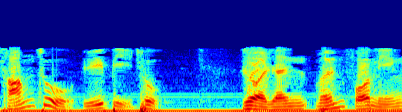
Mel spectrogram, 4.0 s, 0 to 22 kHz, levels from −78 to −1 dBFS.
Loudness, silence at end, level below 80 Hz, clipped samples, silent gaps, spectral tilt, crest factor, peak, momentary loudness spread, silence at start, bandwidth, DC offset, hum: -11 LUFS; 0 s; -16 dBFS; 2%; none; -11.5 dB/octave; 10 dB; 0 dBFS; 16 LU; 0 s; 4 kHz; 10%; none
